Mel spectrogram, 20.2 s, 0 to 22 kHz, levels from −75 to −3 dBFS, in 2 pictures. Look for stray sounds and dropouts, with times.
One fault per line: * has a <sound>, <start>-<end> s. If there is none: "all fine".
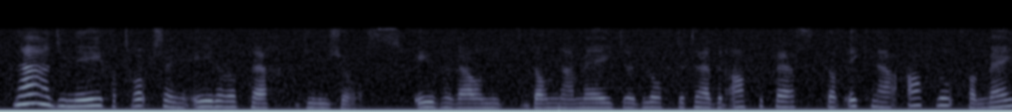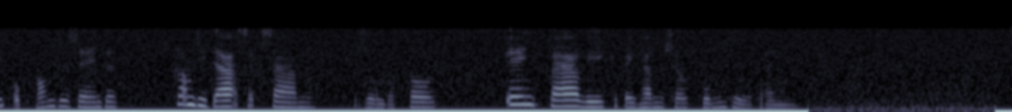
all fine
